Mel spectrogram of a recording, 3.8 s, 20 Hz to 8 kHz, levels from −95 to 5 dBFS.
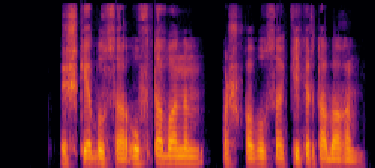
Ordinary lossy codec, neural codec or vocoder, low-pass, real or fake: AAC, 32 kbps; none; 7.2 kHz; real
